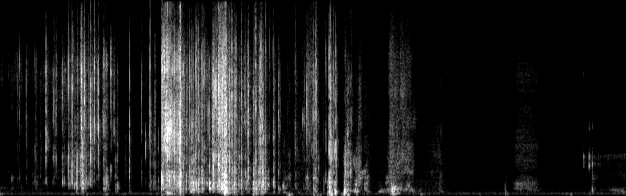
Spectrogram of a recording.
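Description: Foil trading-card pack wrapper crinkling and being torn open by hand, loudest about two seconds in and dying away after about four seconds, over a faint steady hum.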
